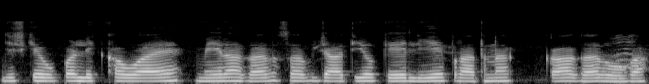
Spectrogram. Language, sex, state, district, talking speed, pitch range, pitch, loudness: Hindi, male, Uttar Pradesh, Shamli, 140 wpm, 150-160 Hz, 155 Hz, -16 LUFS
